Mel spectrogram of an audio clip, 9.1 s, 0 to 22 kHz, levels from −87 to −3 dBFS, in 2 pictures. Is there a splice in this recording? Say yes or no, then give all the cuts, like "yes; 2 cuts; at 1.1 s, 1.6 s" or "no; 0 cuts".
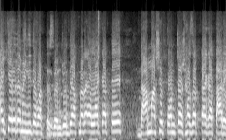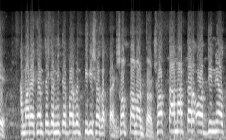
yes; 2 cuts; at 1.0 s, 6.8 s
